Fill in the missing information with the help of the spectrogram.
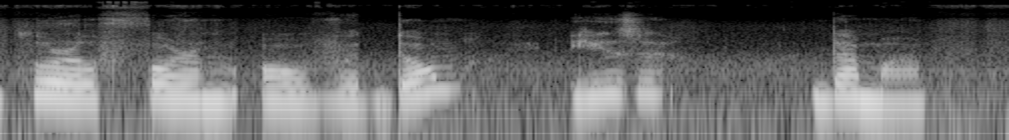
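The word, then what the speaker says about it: дома: like this the plural form of Dom is dama d ma and the a here is stressed or is not stressed so we pronounce it like the ma d ma one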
